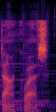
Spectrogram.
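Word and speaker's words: dacquoise: hazelnut decoys the famous french dessert decoise pronounced docques is so magnificent with layers of nutty meringue and luscious whipped filling 12.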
